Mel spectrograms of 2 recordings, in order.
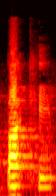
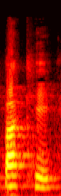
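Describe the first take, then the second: The two takes are said the same way.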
